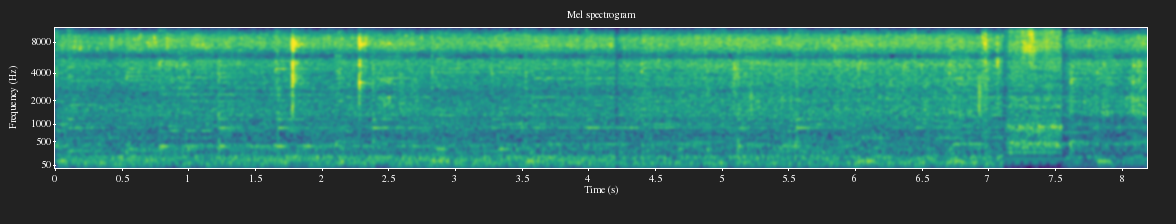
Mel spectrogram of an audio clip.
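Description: Ground spice paste with onion, green chilli and salt sizzles and fries steadily in a pan, with a continuous dense crackle and a brief louder stir near the end.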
